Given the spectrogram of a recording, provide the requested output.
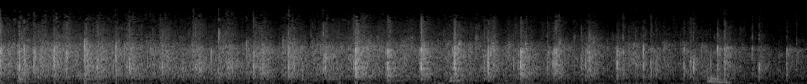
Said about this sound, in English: You guys give a round of applause.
